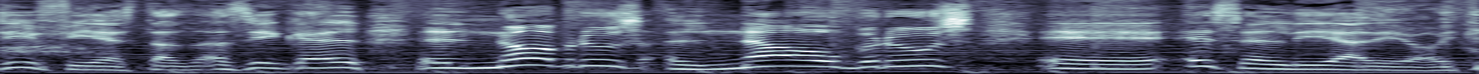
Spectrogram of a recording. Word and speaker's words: Nowruz: Así que bueno, y hoy es el Nowruz, o el Nowruz, como se pronuncia, que es el año nuevo persa.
